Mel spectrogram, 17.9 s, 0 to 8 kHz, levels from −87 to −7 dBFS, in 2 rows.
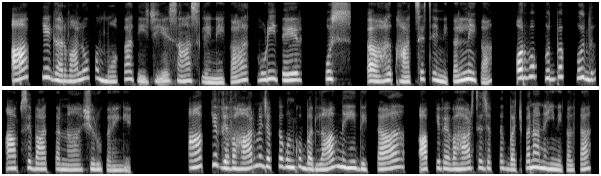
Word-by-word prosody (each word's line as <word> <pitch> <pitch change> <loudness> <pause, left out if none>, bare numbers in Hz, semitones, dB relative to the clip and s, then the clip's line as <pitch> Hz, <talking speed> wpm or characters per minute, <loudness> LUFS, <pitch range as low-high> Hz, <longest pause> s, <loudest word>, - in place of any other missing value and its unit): आपके 330 +2 +4
घरवालों 210 +3 0
को 300 - -7
मौका 195 +5 -1
दीजिए 90 - -3
साँस 195 - 0
लेने 145 -2 -1
का 185 +9 -1
थोड़ी 240 +4 -1
देर 230 +1 +3 0.4
उस 485 - +2 0.2
अ, - - +3
ह 195 +3 +4
हादसे 175 +8 0
से 245 -2 -2
निकलने 200 - +3
का 135 +6 -4 0.4
और 305 +1 +8
वो 350 +3 -1
खुद 285 -3 -2
ब - - +2 0.2
खुद 260 -7 +1
आपसे 220 +2 +1
बात 195 -2 0
करना 170 -2 -2
शुरू 180 -1 0
करेंगे। 155 0 -4 0.9
आपके 280 +8 +2
व्यवहार 220 -3 +1
में 320 +1 -2
जब 280 -1 +1
तक 285 -2 0
उनको 260 +1 +2
बदलाव 195 +4 +1
नहीं 235 -4 +4
दिखता, 195 +7 +1 0.2
आपके 200 +5 +2
व्यवहार 195 -1 +1
से 240 - -3
जब 220 0 -4
तक 230 - -4
बचपना 235 +8 0
नहीं 200 -5 +3
निकलता, 170 +4 -3
215 Hz, 145 wpm, -23 LUFS, 185-255 Hz, 0.9 s, और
